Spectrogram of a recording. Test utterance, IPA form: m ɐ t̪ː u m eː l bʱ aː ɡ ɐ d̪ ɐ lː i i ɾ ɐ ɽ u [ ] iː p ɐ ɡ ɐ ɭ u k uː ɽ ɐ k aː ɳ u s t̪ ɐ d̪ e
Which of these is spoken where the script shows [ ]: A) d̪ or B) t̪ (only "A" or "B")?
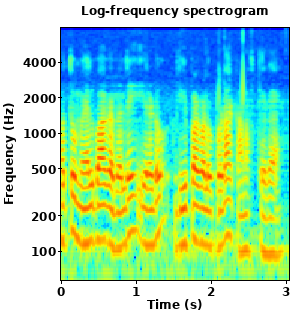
A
